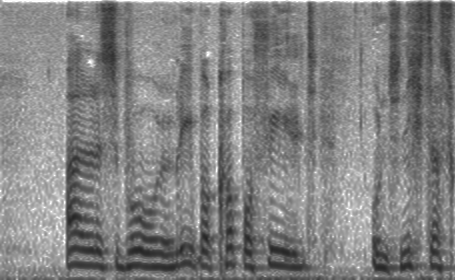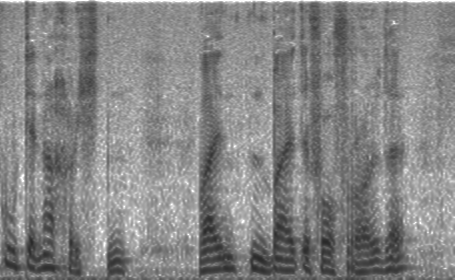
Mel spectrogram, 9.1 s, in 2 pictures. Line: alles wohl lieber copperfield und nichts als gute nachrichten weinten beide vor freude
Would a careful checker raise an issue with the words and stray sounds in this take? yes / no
no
